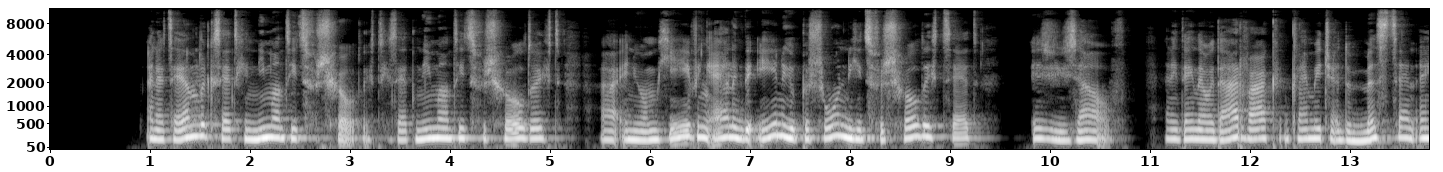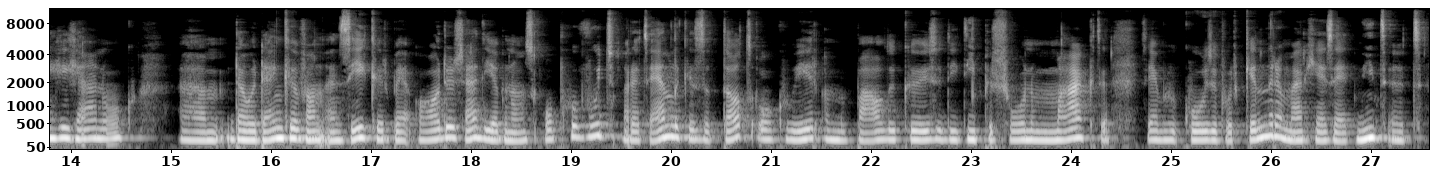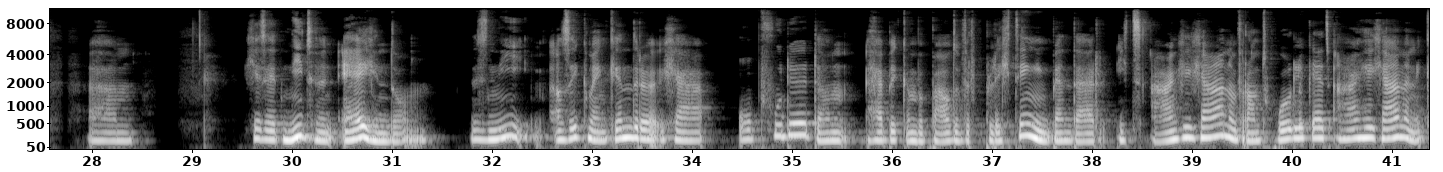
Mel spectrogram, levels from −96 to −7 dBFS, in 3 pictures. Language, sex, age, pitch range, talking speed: Dutch, female, 20-39, 165-200 Hz, 160 wpm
